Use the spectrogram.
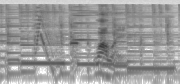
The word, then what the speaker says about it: Huawei: Like say the word Huawei, which is spelled H-U-A-W-E-I.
